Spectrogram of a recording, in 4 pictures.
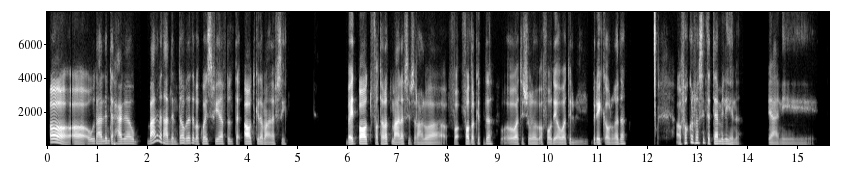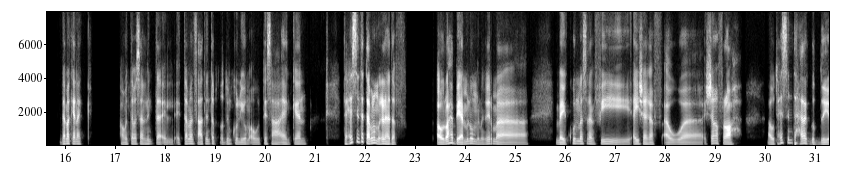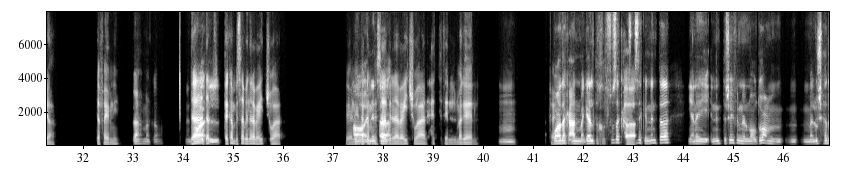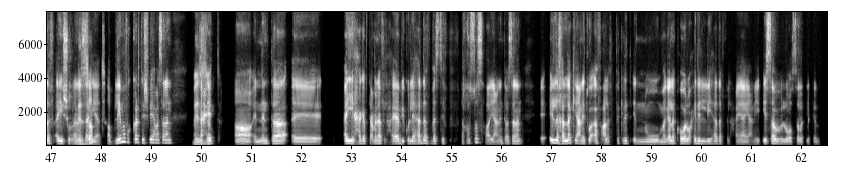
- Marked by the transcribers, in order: tapping; in English: "الbreak"; tsk
- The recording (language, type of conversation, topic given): Arabic, podcast, بتتعامل إزاي لما تحس إن حياتك مالهاش هدف؟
